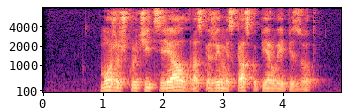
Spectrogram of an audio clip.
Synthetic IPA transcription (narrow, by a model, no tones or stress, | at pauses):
mo̞ʐɨʂfklʲʉt͡ɕitʲsʲɪɾʲɪalˠrəskɐʐɨmʲɪskaskʊpʲe̞rvɨjɪpʲɪzo̞t̪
